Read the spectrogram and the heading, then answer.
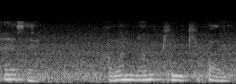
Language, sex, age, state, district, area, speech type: Bengali, female, 18-30, West Bengal, Kolkata, urban, spontaneous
